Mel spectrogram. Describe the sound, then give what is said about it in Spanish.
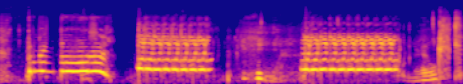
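A voice imitates a telephone ringing: several sustained, warbling high-pitched bursts with brief pauses between them, loud, plus a few short vocal sounds in the gaps. “Eh, el chiste empieza sonando el teléfono y eh.”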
